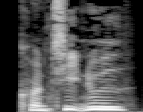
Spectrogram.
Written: kontinuum

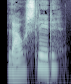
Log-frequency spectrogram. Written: lavslette

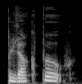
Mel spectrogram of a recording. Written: blokbog

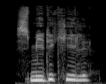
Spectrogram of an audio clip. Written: smittekilde

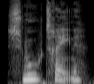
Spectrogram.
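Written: SMUGTRÆNET

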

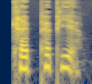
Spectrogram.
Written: crepepapir

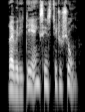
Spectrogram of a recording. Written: revalideringsinstitution

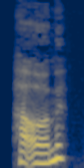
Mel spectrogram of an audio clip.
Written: heromme

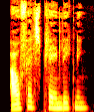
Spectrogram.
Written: affaldsplanlægning

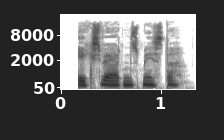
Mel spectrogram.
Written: eksverdensmester

